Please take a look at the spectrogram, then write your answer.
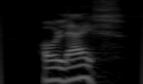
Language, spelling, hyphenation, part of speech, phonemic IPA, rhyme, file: Dutch, olijf, olijf, noun, /oːˈlɛi̯f/, -ɛi̯f, Nl-olijf.ogg
- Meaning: 1. olive (oily fruit) 2. olive tree (Olea europaea)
